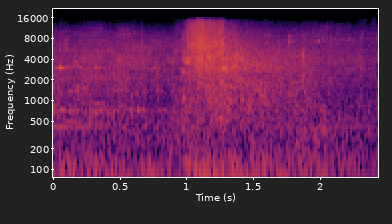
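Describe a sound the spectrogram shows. A blade swings with a sharp, crackling burst of energy.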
